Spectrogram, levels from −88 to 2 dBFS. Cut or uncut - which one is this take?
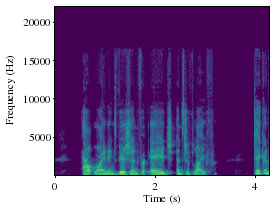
cut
